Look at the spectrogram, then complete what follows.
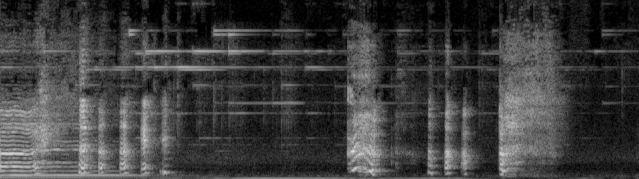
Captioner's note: laughing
